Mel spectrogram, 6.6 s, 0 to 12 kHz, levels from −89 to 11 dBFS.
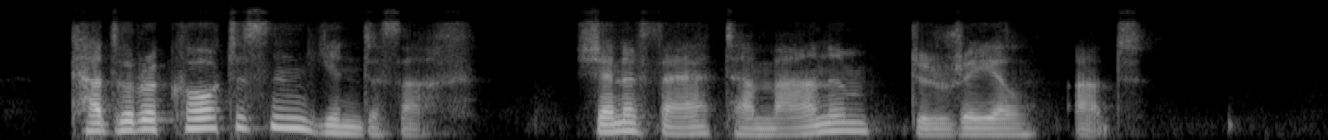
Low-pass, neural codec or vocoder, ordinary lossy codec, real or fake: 7.2 kHz; codec, 16 kHz, 0.7 kbps, FocalCodec; Opus, 16 kbps; fake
